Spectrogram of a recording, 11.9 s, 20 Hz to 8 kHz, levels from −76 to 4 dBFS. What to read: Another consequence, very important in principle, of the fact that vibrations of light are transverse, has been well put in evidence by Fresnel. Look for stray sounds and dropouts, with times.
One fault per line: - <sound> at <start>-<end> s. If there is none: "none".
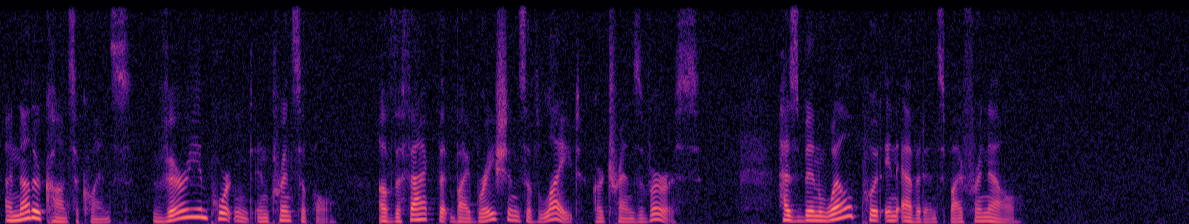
none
